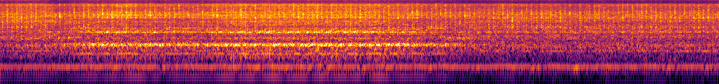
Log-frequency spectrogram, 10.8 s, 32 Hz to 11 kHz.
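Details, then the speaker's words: Chevrolet Niva, 6000 km, first cold start after winter storage: a light, regular tapping about two per second at idle, seemingly from under the valve cover, gone when revved. The owner suspects oil too thin (Petro-Canada synthetic). "И появился стук какой-то. Пробег 6000. Вот смотрите сейчас. И похоже, что это из-под клапанной крышки идет"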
